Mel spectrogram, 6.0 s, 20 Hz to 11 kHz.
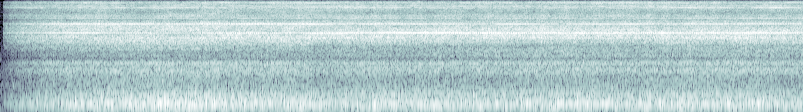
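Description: Turbine engines of a Mi-2 crop-spraying helicopter running, a steady high whine over a constant engine rush.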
